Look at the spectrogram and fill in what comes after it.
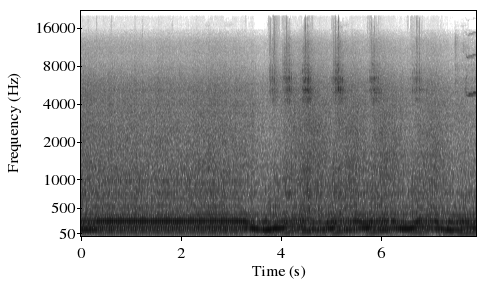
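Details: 1946 Studebaker M5 pickup with AMC 258 six, cold start for spring after storage: smooth steady idle, then clean throttle blips rising and settling evenly; healthy engine.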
